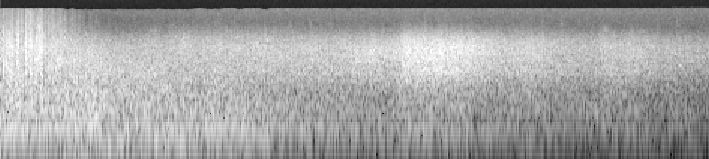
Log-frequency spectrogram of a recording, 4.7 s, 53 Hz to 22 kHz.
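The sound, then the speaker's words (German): A loud, deep explosion bursts out at the start and rolls into a long rumbling roar of collapse and debris that slowly fades over several seconds, with no voices: the demolition blast of a roughly 86-year-old church's nave beside the Wall on Bernauer Straße, January 22, 1985. “Mit diesem Knall kam das Ende des Kirchenschiffes, einer Kirche, die vor rund 86 Jahren eingeweiht worden ist, hier unmittelbar an der Mauer, an der Bernauer Straße.”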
